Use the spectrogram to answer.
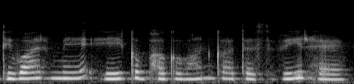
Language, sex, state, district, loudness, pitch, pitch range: Hindi, female, Jharkhand, Deoghar, -17 LUFS, 265 Hz, 250-280 Hz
